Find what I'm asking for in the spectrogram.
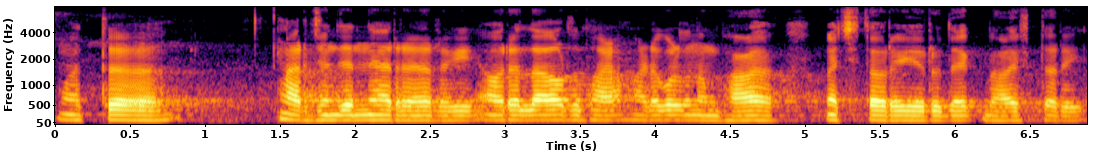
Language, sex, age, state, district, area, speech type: Kannada, male, 18-30, Karnataka, Gulbarga, urban, spontaneous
